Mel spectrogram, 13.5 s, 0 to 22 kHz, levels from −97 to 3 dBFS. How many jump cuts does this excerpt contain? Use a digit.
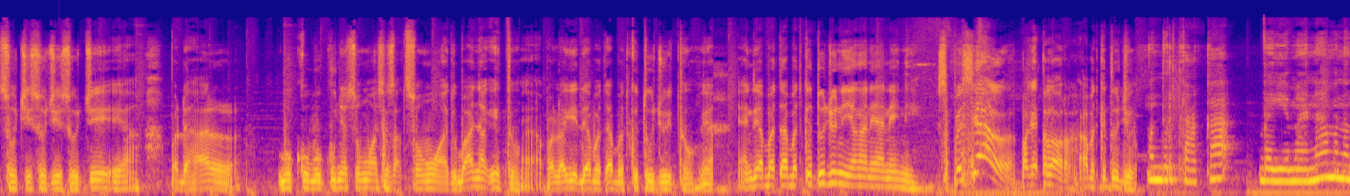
4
